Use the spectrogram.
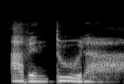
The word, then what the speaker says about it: Aventura: Aventura.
